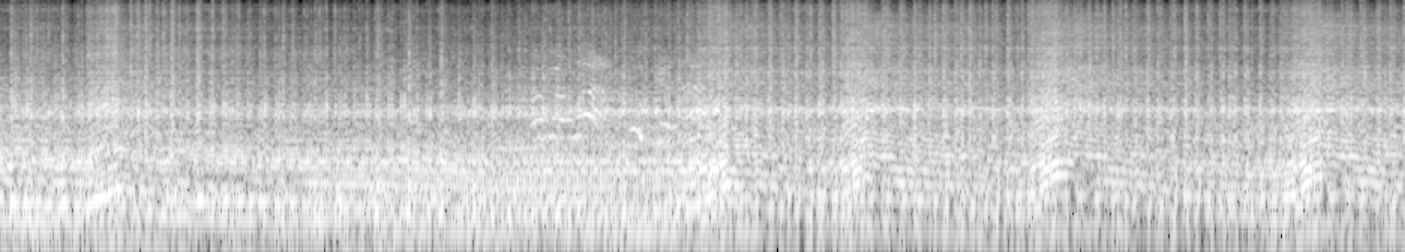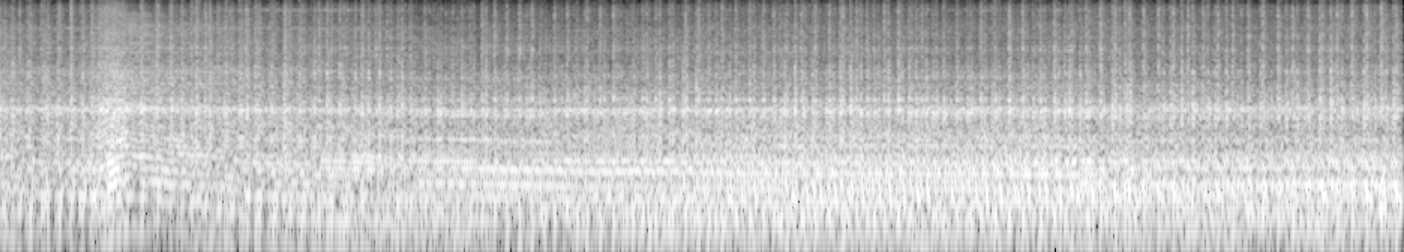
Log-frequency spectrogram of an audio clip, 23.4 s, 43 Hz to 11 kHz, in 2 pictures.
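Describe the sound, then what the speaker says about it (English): A 1974 Suzuki GT750 two-stroke triple motorcycle runs steadily and loud throughout, with repeated throttle blips swelling over its buzzing idle; no talk. "I'm just going to see if we can start the old girl. I started it today, so let's get some two-stroke smoke going on here."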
